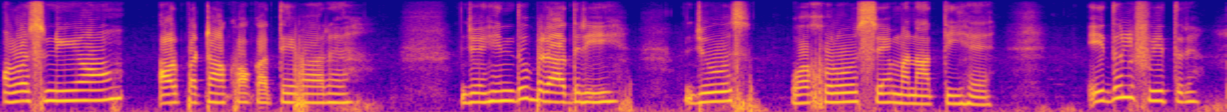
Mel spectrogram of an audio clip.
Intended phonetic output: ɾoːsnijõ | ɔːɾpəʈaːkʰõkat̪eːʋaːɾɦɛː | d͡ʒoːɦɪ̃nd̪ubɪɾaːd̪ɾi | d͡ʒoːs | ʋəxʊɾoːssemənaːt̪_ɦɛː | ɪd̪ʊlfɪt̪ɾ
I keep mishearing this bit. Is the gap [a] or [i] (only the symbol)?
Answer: i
